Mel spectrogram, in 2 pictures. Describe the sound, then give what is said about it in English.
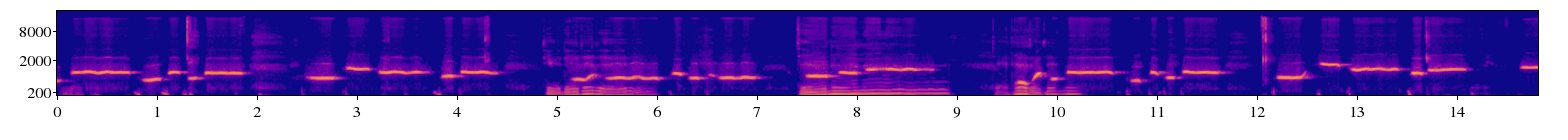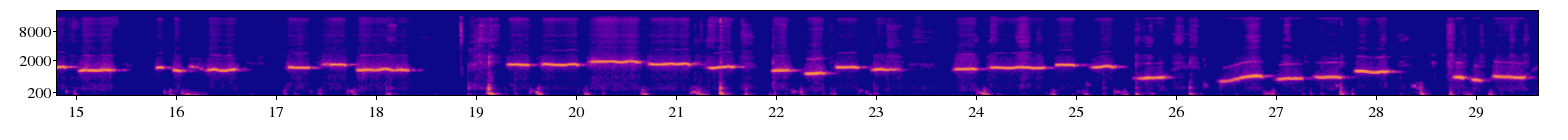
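A man who has had nine pints whistles a theme tune, lively and rather badly, with steady melodic phrases running almost continuously, briefly interrupted early on by a few wavering vocal sounds like chuckles or hums. “A man after 9 pints whistling the theme tune.”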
